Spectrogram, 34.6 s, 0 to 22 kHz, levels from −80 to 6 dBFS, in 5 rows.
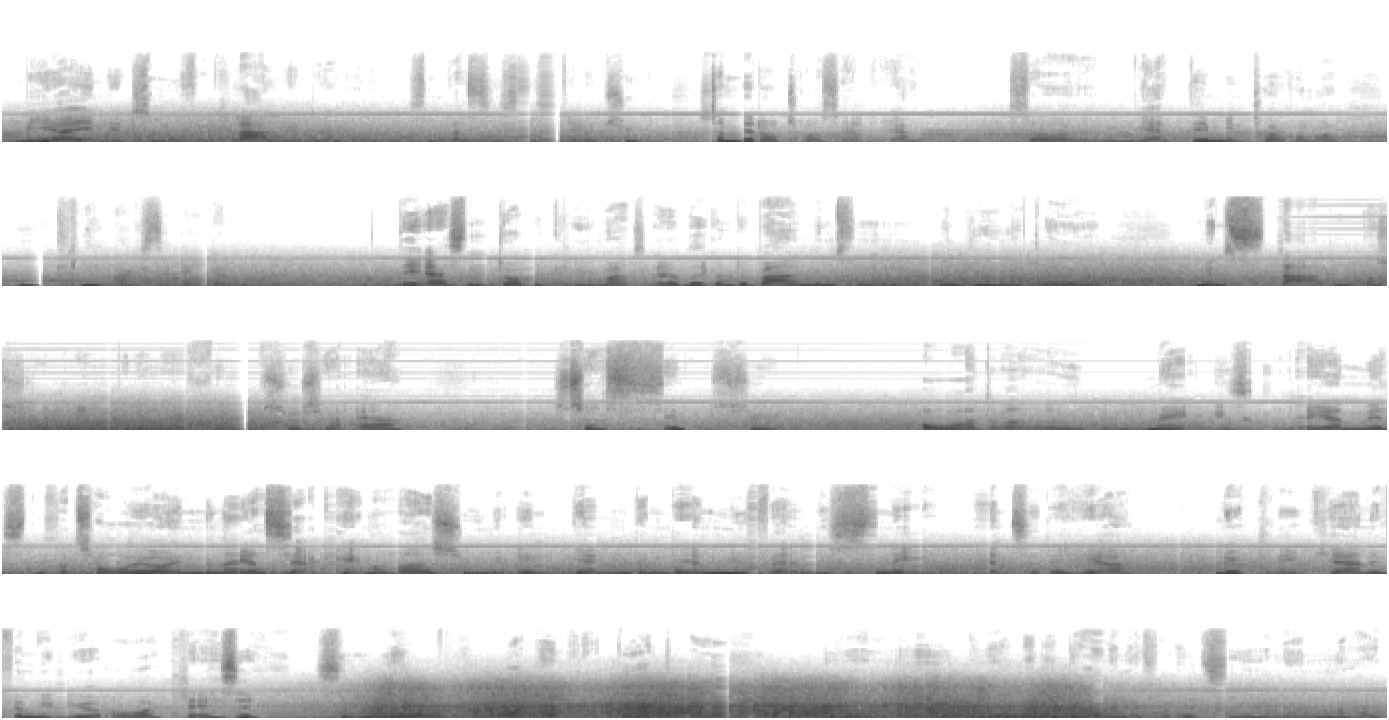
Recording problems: train or aircraft noise; very loud; throughout; 2 dB above the speech
background music; noticeable; throughout; 15 dB below the speech
high-pitched whine; faint; throughout; 4.5 kHz, 20 dB below the speech
background chatter; faint; throughout; 4 voices, 25 dB below the speech
choppy; very; 12% of the speech affected

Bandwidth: 14 kHz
